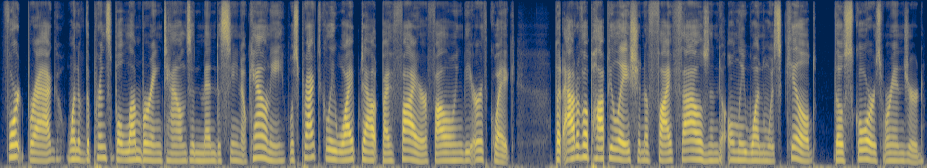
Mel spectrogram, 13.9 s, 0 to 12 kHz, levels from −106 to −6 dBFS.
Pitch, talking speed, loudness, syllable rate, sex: 170 Hz, 155 wpm, -22 LUFS, 4.9 syllables/s, female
